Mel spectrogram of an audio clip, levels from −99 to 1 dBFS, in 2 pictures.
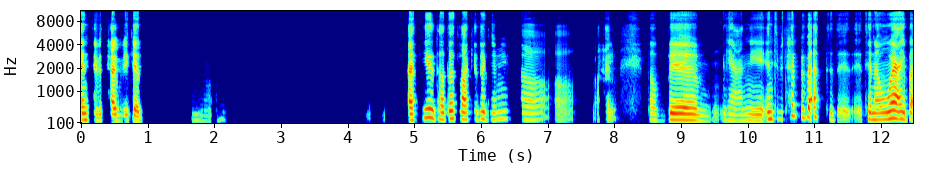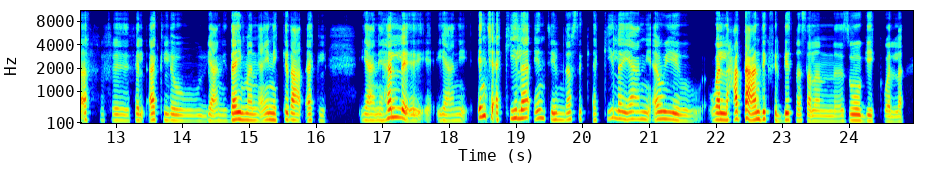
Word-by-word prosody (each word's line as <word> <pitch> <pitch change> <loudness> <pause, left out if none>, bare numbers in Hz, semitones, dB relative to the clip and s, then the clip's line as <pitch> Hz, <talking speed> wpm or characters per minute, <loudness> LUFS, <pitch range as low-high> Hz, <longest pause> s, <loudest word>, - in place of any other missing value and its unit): أنتِ 185 -2 -1
بتحبي 170 -1 -1
كده. 140 -5 0 0.7
امم، 175 -2 -24
آه. - - -30 3.0
أكيد، 235 +6 +2
هتطلع 205 0 +2
كده 210 +1 -5
جميلة، 205 +3 -11 0.2
آه، 190 +4 -11
آه - - -17 0.3
بقى - - -24
حلو، - - -16 0.5
طب 180 -3 -10 0.2
آآ، 175 -5 +4 0.2
يعني 170 -1 -8
أنتِ 210 +1 -1
بتحبي 290 +6 -9
بقى 260 +1 +3
ت - - -13
ت 180 - -19 0.4
تنوعي 200 +2 +5
بقى 195 - 0
في 175 - -28
في 165 -1 -10
في 175 - -10
الأكل 175 0 -2
ويعني 155 -1 -7
دايمًا 185 0 +4
عينِك 185 0 -1
كده 195 -1 +2
على 175 - 0
الأكل 170 -2 -6 0.5
يعني 170 0 -5
هل 245 +6 +4
ي 430 +4 -1
يعني 165 0 -10
أنتِ 285 +3 +4
أكّيلة 230 +5 +1
أنتِ 225 -2 -4
بنفسِك 195 +2 -4
أكّيلة 215 +6 -6
يعني 205 -1 -3
أوي، 205 -4 +2 0.4
والَّا 185 0 +4
حد 210 +2 +3
عندِك 205 +3 +7
في 205 - -25
البيت 190 +6 +1
مثلًا 150 -3 -8
زوجِك 160 -1 -1
والَّا 140 -1 -8
185 Hz, 125 wpm, -22 LUFS, 170-205 Hz, 3.0 s, عندِك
